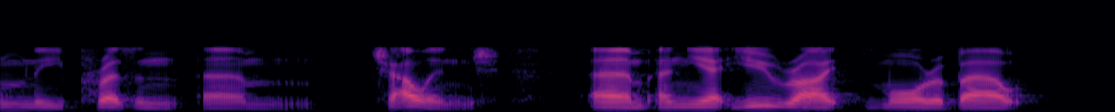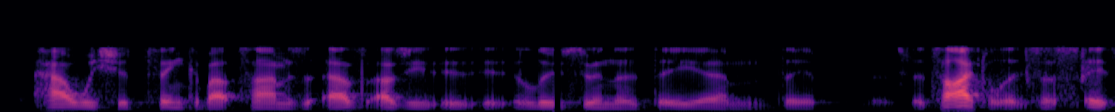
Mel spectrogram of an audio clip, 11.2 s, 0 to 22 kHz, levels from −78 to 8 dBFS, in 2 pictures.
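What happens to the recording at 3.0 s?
At 3.0 s the speech is intact, carried through the G.711 telephone coding at its usual narrow line band with no fault at that moment.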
